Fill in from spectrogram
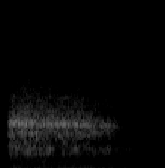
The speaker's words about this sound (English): Just be as still as possible and just focus on your breath. Continue breathing in through the nose and exhale out of the mouth.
